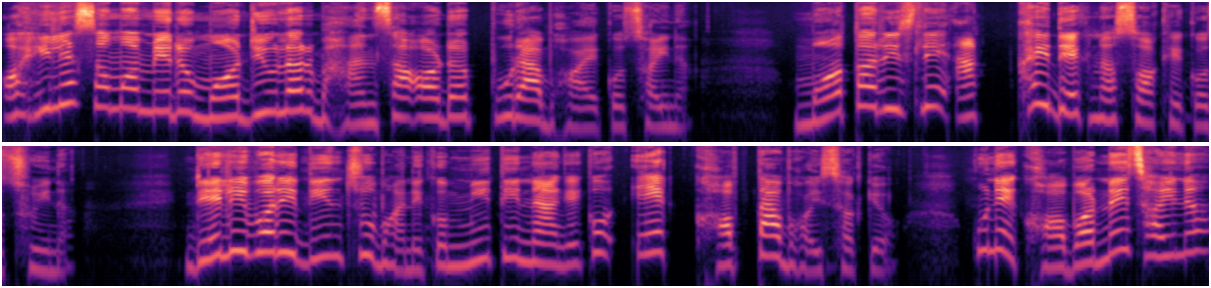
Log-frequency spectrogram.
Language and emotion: Nepali, angry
